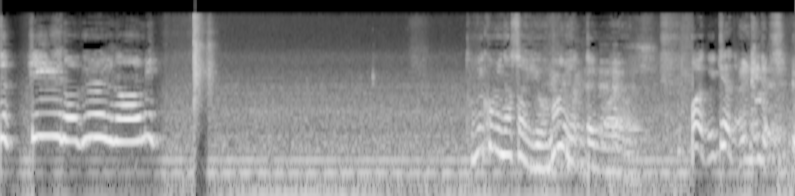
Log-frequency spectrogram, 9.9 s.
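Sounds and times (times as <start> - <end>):
speech: 0.0 - 2.1, 5.9 - 9.9
low steady hum: 0.0 - 9.9
single sharp hand clap given as a signal: 2.4 - 2.8.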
